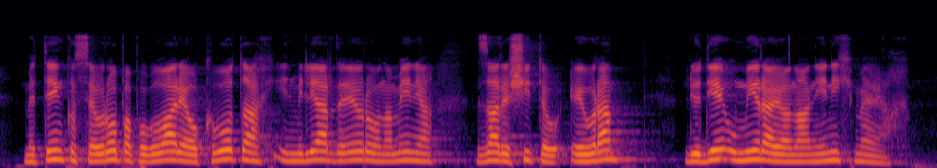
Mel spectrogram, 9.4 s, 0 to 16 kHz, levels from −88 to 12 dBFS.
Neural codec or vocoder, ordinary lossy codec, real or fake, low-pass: none; none; real; 7.2 kHz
